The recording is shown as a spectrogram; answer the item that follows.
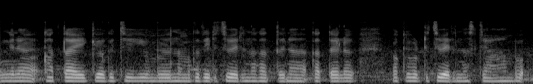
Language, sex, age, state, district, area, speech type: Malayalam, female, 60+, Kerala, Idukki, rural, spontaneous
